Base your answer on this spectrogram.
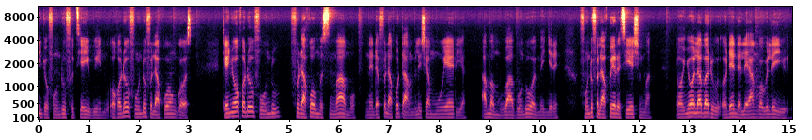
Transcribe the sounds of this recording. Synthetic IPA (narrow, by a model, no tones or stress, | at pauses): ɲd͡ʒofuːndufut͡sjaiwiːndṵʔo̰xolofuːndufulaxwoŋɡo̞sḁ | ke̞ɲoːxolofuːndufulaxwomusimamone̞ːnde̞fulaxutaːmbuliʃamue̞ɾia | a̰mamuβaβuːnduome̞ɲiɾe̞fuːndufulaxweɾet͡sje̞ʃima | noɲo̞laβaɾiole̞ndelejaːŋɡoβulei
